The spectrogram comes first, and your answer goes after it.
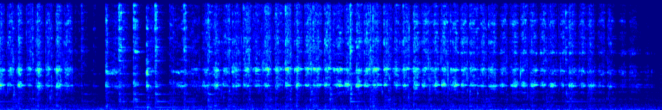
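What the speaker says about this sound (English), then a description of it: "while we're still whipping the egg yolk and the dry ingredients" Rapid whisking of egg yolk with dry ingredients in a bowl during a garde manger kitchen lab: a steady, close scraping rasp of metal against the bowl, continuous and brisk with a short pause near the start.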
